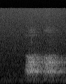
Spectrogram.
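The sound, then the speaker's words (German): A dog gives a single drawn-out bark, loud, lasting almost a second after a brief quiet lead-in, with no talking alongside it. “wenn es richtig ist, bellt dreimal.”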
